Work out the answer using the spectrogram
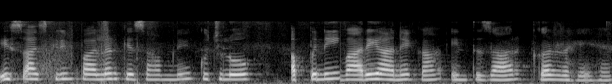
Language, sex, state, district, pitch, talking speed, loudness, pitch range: Hindi, male, Bihar, Saharsa, 225 Hz, 145 wpm, -17 LUFS, 215-245 Hz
